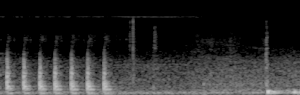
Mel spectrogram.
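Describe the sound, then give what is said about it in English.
A quick, evenly spaced run of about seven firm knocks on the front door of a small house, as canvassers go door knocking for voter outreach in a neighborhood with backyard chickens, followed by a quiet pause and one soft thud near the end. “I shadowed some door knocking with the New Georgia Project, and we were in this neighborhood of small houses where backyard chickens were roaming freely.”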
